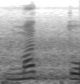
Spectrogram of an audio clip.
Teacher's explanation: تو کو ہم موٹا پڑھیں گے اور چونکہ آگے الف آ رہا ہے، زبر کے بعد الف آ رہا ہے تو اس کو 1 الف کے برابر لمبا کریں گے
